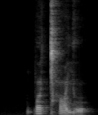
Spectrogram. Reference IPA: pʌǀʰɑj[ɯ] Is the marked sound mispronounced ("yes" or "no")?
yes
